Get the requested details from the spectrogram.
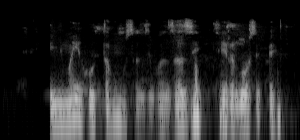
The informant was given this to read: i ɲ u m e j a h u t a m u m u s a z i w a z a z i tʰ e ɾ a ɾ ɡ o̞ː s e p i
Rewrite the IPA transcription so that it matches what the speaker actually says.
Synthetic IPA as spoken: i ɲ u m a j i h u t a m u m u s a z i w a z a z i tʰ e ɾ a ɾ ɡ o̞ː s e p e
